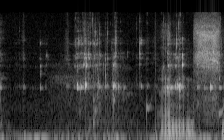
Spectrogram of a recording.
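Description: A bottle of Crazy Water mineral water is sloshed, and the liquid is heard moving inside it. Bright, splashy gurgles and clinks are interspersed with a steady high ring, building to a louder, hissing slosh at the end.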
